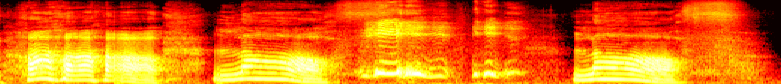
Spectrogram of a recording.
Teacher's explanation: F sound at the end even though the spelling is GH it's a sound made by air coming out of my mouth only there's no voice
